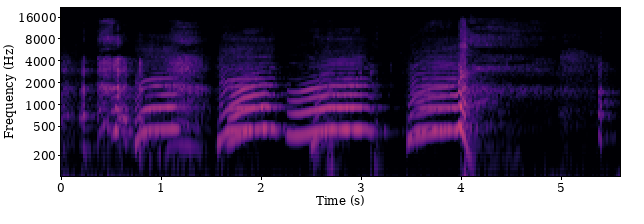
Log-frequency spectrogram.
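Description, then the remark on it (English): A person imitates a siren with their voice: several loud, drawn-out wails whose pitch swoops up and down in turn, each ending abruptly, followed by a brief quiet stretch. “That's a fun noise to make. Yeah, it's such a good siren tone.”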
